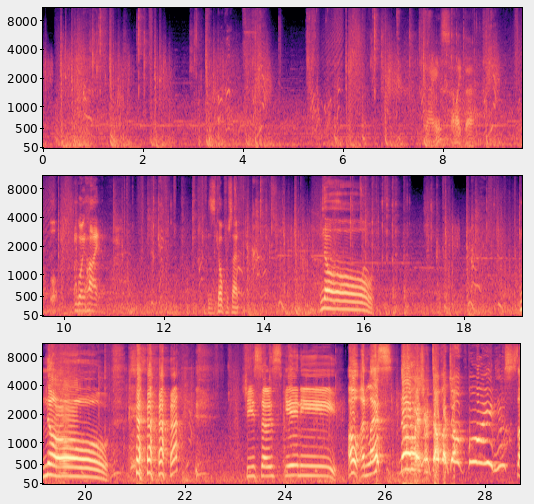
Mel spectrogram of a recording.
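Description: Video game fighters hit each other with punchy, whooshing effects.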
